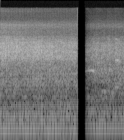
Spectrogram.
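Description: An engine running steadily at idle, a low even hum. The sound cuts out for a moment about a second and a half in.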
